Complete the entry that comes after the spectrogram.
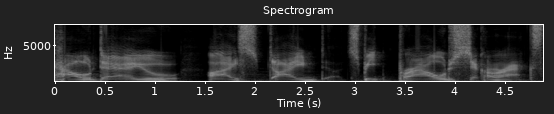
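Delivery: slow, grand put-on outrage; hammed-up alien leader taking offence; mock-indignant alien. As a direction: draw out each word, proudly offended.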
